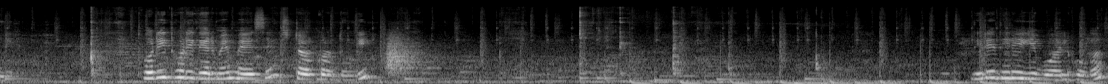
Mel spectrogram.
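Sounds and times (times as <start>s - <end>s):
background music with beat: 0.0s - 11.0s
spoon clinking against pan: 0.6s - 1.4s, 3.8s - 7.6s.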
